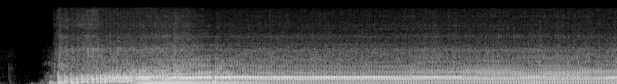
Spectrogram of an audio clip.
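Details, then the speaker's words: Venom Thunder 125cc dirt bike, Nibbi carb with fuel enricher used as choke, cold kick start: catches at once, quick rev, then settles to a steady, even idle with no misfires or knocking; healthy cold start. "Boy, this thing sounds good."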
